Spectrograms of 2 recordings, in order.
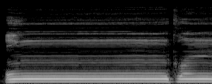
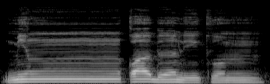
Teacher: Perbedaan suara ikhfa qaf dan kaf ada di ketebalannya.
